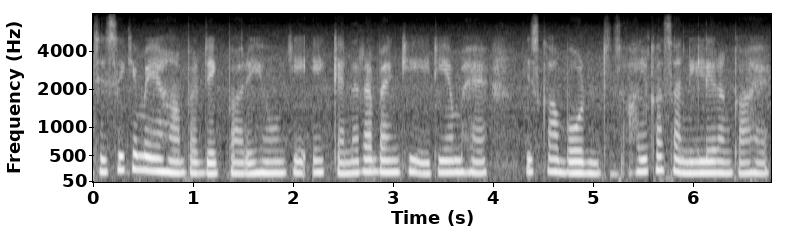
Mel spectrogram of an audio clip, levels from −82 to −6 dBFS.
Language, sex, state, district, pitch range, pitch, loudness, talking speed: Hindi, female, Uttar Pradesh, Budaun, 195-215 Hz, 200 Hz, -15 LUFS, 220 wpm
